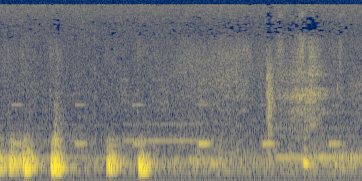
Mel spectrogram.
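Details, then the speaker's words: Fetal monitor on a pregnant mother at hospital checking for possible labor: low muffled thumps and swishing as the baby girl moves and kicks, making her heartbeat hard to pick up. "they're trying to get the baby's heartbeat but she's moving like crazy imagine that she's my kid and she's an ass like if you can't hear it closer but all that swishing sounds is the baby moving that's her kicking"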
